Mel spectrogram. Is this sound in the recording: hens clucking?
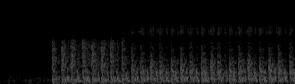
no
